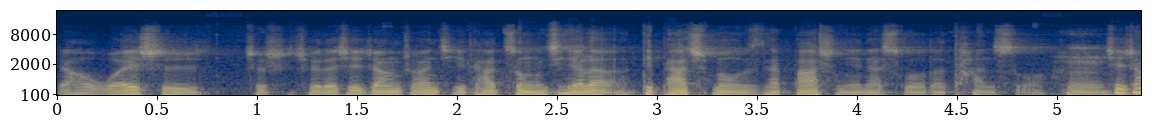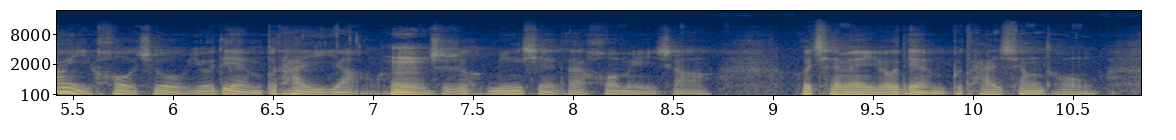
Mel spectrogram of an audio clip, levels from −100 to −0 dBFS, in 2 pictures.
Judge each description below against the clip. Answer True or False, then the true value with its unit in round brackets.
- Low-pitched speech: True (110 Hz)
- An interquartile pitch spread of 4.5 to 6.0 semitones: False (2.5 semitones)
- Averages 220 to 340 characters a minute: False (385 characters per minute)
